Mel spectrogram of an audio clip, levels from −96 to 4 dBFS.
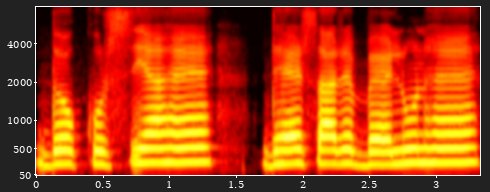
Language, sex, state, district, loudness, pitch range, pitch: Hindi, female, Jharkhand, Palamu, -15 LUFS, 235-255 Hz, 240 Hz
